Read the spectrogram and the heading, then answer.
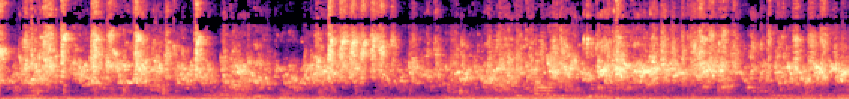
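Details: Many budgerigars in an outdoor aviary at the start of breeding season, with clay pots hung as nests and pairs choosing pots; dense, continuous high chirping and warbling chatter with overlapping tweets throughout, no pauses.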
